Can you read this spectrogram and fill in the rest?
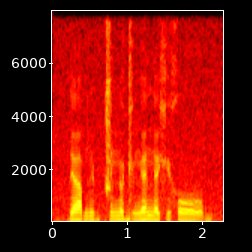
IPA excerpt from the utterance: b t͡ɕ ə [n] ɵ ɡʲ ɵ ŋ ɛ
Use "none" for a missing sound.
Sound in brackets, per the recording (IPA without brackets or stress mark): n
